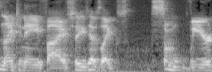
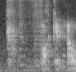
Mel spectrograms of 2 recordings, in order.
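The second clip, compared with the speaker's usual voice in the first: awed whisper; 3 semitones lower, 9 dB quieter, slower than usual. Real, not acted. Reacting to a great line.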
